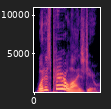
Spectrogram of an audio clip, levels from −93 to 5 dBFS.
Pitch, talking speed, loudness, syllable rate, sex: 250 Hz, 180 wpm, -15 LUFS, 5.8 syllables/s, female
